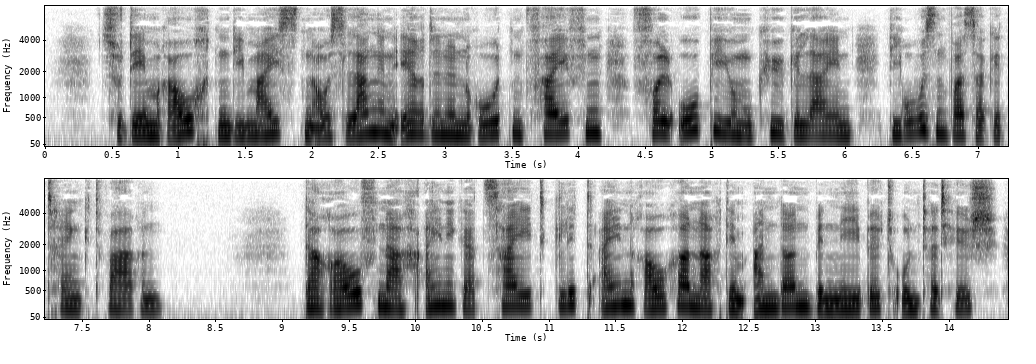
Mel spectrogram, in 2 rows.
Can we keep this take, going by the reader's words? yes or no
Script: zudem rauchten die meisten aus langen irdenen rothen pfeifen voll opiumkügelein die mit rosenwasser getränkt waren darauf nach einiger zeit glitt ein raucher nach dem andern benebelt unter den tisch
no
